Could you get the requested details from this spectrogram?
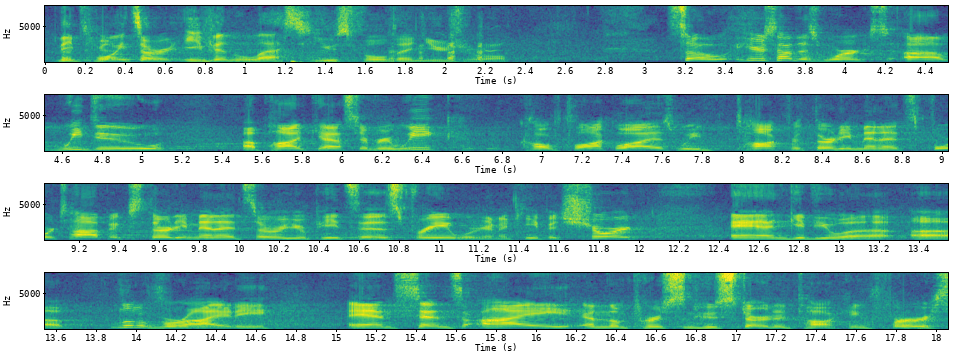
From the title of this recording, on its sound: Live from Macworld/iWorld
